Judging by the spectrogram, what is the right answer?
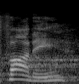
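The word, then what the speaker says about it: Fani: Biden counts he worked with fonnie even though it's spelled Fanny f a n i fny how about that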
